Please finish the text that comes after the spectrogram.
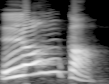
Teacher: যেটা দেব দেখো লঙ্কা উচ্চারণ করো লঙ্কা কোথায় ঠেকলো এসে জিহা লঙ্কার ক্ষেত্রে ঠেকলো এসে দাঁতের পেছনে যে মাড়ির অংশটা সেইখানে স্পর্শ করল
